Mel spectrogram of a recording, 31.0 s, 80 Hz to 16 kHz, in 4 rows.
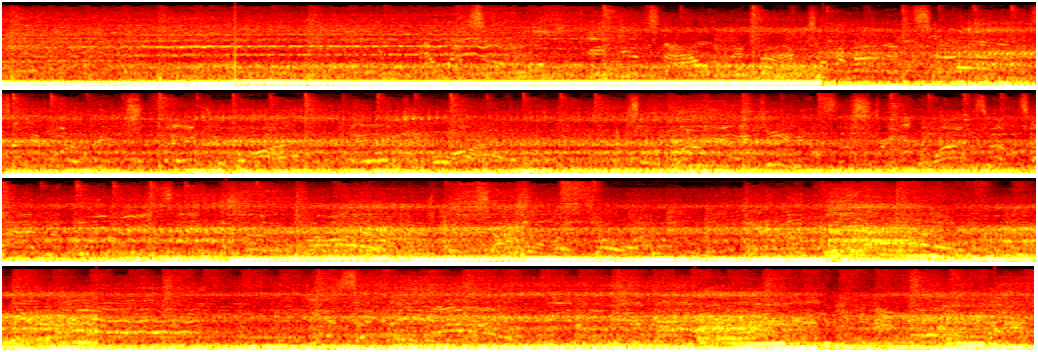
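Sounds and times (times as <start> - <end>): motorcycle engine at speed: 0.0 - 31.0.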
